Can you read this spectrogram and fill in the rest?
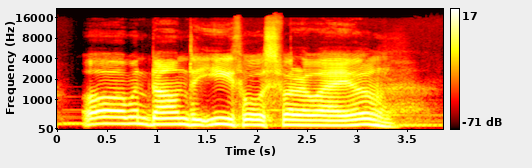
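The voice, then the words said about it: Put-on Scottish accent. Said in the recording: “I don't know why this man has a Welsh accent now. Sorry, Scottish.”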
